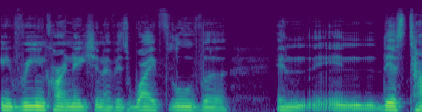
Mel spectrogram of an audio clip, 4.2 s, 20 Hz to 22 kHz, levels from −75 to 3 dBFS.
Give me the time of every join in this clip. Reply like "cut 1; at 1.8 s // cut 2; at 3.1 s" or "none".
none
